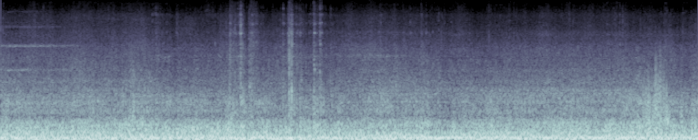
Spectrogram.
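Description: Cars drive by on the street.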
